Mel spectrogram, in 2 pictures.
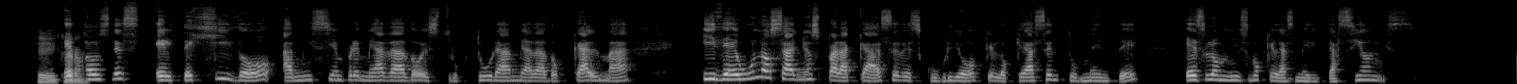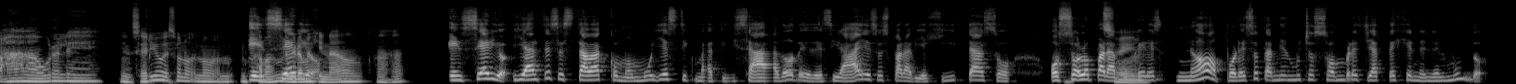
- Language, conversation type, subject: Spanish, podcast, ¿Cómo te permites descansar sin culpa?
- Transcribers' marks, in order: none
